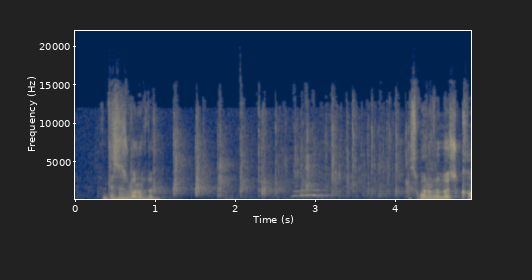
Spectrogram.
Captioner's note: applause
